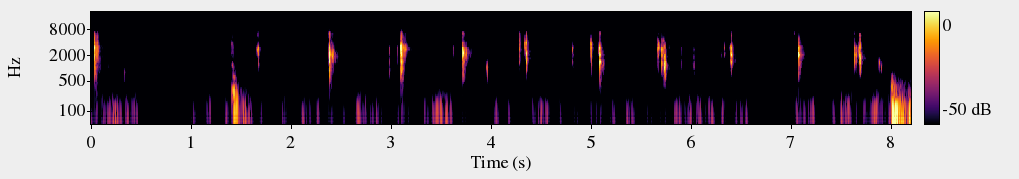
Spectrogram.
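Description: Close-up chewing of crusty bread roll: irregular crisp crackles and wet mouth clicks, about two a second. A soft low thump comes about a second and a half in and again near the end.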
